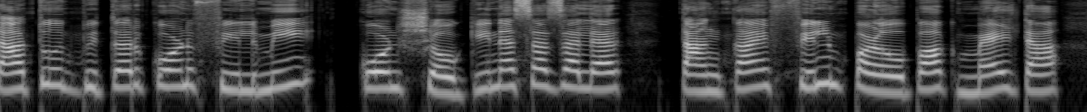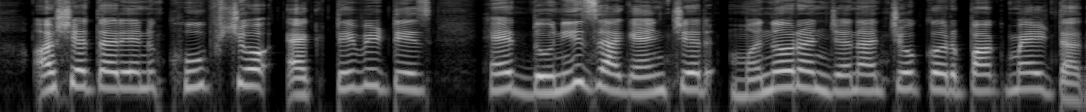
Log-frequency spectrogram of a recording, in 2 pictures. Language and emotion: Goan Konkani, neutral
